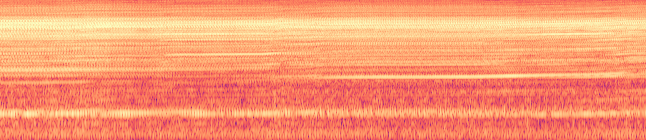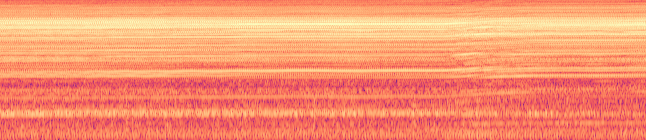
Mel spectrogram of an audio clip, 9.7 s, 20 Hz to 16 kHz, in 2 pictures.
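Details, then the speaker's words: Washing machine motor on a speed controller with Hall-sensor tachometer, revving up from about 1000 rpm: loud, steady high-pitched whine creeping upward, smooth and even; healthy motor spinning fast. "Прибавляем. По звуку двигателя слышно, что двигатель набирает обороты."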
